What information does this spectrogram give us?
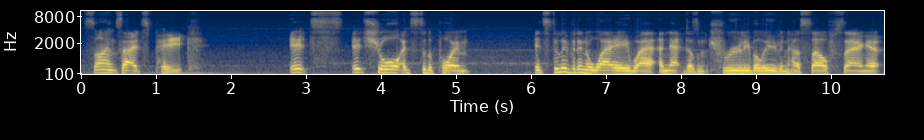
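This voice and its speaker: A man's voice: mid-range voice, steady tone, slow pace, darkish tone. A man hosting a gaming video with casual, wry, sardonic commentary and some swearing. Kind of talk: casual tier-list commentary.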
